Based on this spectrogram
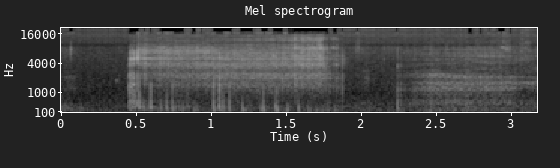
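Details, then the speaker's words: Vaporesso XROS Mini pod cartridge after a fix for leaking from the bottom: two hissing, rattly, gurgling wheezes about a second each on the draw; no longer leaks, but it may not have dried out or soaked in yet. "Well, it hasn't dried out completely or hasn't even soaked in yet. One of two things. That is, it doesn't flow, but it wheezes."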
